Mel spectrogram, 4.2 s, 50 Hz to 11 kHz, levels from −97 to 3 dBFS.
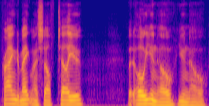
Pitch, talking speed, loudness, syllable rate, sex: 115 Hz, 160 wpm, -16 LUFS, 4.3 syllables/s, male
